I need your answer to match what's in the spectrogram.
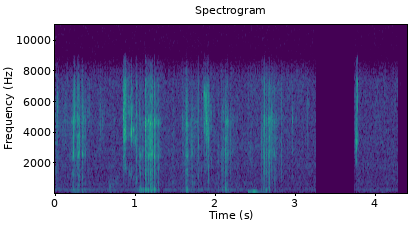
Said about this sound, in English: Pardon the ice chewing.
